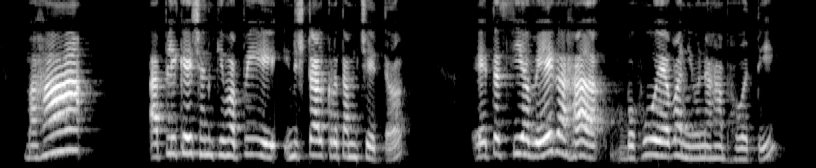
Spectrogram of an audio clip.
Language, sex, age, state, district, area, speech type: Sanskrit, female, 30-45, Karnataka, Uttara Kannada, urban, spontaneous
